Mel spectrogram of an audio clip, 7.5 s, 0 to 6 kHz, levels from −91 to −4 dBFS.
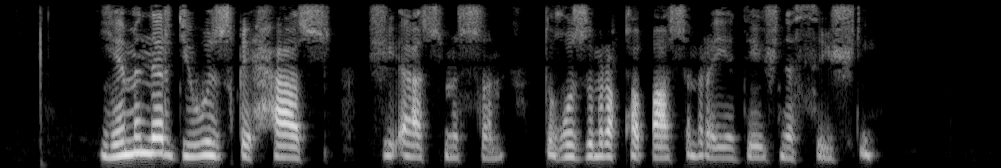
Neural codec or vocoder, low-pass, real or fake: none; 5.4 kHz; real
